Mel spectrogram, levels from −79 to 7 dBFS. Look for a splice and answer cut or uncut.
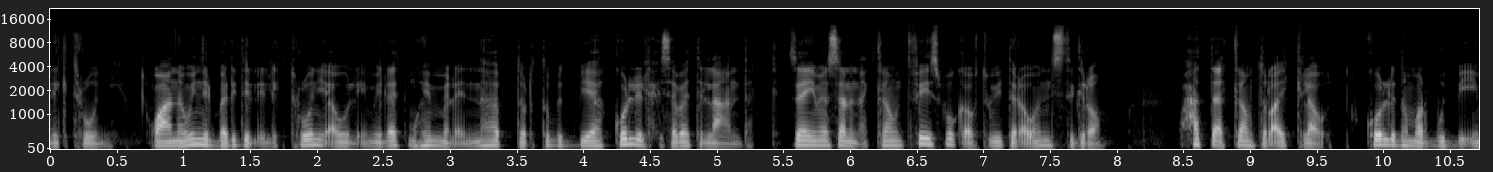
uncut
